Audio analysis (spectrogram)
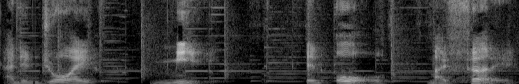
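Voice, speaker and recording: Casting: pompous, affectionate cat aristocrat, theatrical livestream host, bright tone, wildly animated pitch. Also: very slow, soft background music, heavily acted. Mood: chummy, grandiose. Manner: pompous, gushing, luvvie exclamations. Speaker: live bedtime story host. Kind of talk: theatrical livestream greeting and shout-outs.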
